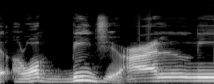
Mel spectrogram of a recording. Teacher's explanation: نون کو لمبا اس لیے کر رہے ہیں کہ یا مدہ ہے، یا ساکن ہے اور اس سے پہلے زیر ہے۔ ہم نے مدنی قاعدے کے سبق نمبر 7 کے اندر حروف مدہ کا بیان پڑھا ہے، اس کے اندر ہم نے یہ چیز پڑھی تھی کہ یا ساکن ہو اور اس سے پہلے زیر ہو تو یا مدہ ہوتا ہے، اور حروف مدہ کو ایک الف کے برابر کھینچ کر پڑھتے ہیں۔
